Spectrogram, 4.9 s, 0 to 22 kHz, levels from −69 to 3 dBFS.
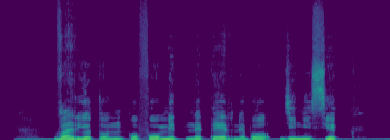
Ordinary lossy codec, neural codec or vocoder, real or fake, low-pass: none; codec, 44.1 kHz, 3.4 kbps, Pupu-Codec; fake; none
